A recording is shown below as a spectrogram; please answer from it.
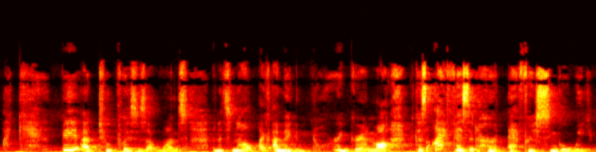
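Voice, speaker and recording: Anguished, defensive teen daughter played by a young actress, high voice, dramatic monologue in an echoey room. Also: female voice, darkish tone. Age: young teenager, 14. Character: anguished, defensive teenage daughter and musician pleading. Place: small plain indoor room.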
